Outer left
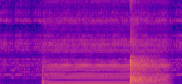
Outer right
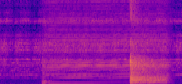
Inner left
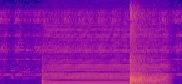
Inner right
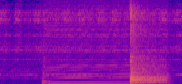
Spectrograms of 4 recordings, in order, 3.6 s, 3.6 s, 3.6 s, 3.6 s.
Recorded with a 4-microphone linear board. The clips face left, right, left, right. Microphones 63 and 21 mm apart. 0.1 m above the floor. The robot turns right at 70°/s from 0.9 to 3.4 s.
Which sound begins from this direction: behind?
A clap, at 2.6 s.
